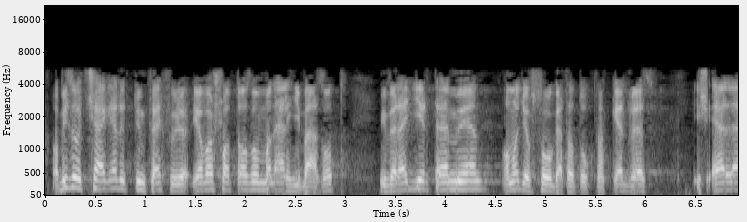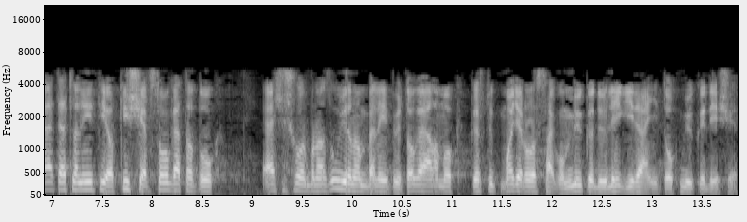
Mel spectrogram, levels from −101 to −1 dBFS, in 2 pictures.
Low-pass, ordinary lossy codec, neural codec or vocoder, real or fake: 5.4 kHz; none; vocoder, 44.1 kHz, 80 mel bands, Vocos; fake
